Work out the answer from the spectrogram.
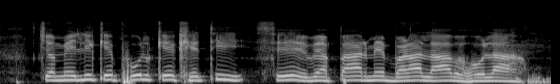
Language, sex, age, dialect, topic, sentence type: Bhojpuri, male, 18-24, Western, agriculture, statement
